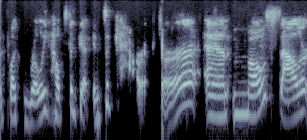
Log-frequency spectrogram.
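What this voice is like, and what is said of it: Valley Girl impression. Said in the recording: “do an incredible Valley Girl impersonation.”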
